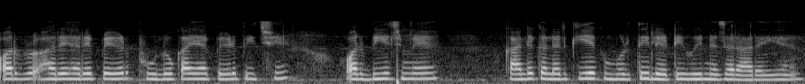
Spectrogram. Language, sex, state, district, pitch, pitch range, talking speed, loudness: Hindi, female, Chhattisgarh, Balrampur, 250 Hz, 245-260 Hz, 185 wpm, -18 LUFS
